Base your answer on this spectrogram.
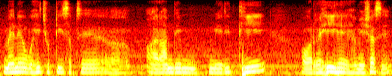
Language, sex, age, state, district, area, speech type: Urdu, male, 18-30, Delhi, North West Delhi, urban, spontaneous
